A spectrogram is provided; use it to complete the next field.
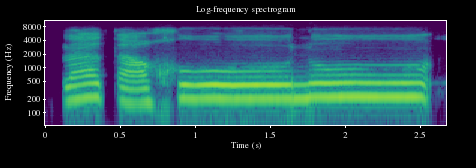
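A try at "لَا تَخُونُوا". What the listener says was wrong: Panjang lahnya.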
